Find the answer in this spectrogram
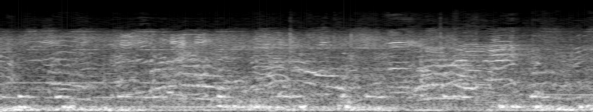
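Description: Roadside crowd with many children's voices chattering and calling out at once.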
